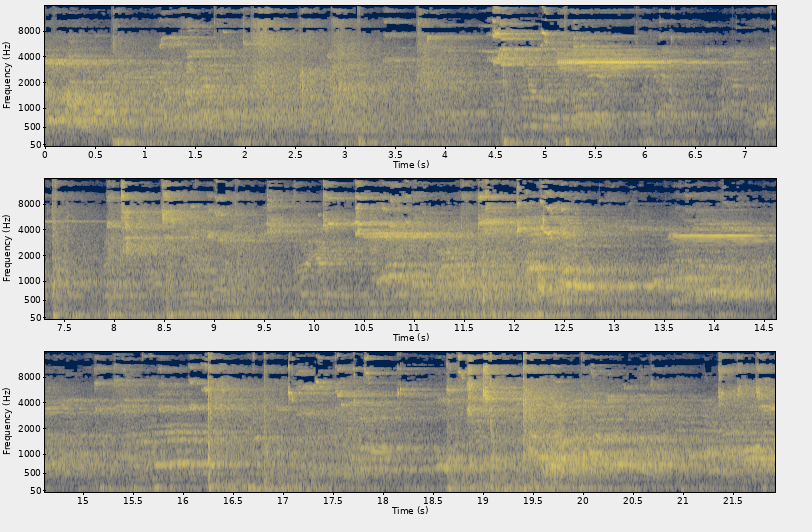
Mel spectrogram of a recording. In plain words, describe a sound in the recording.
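Young men and women chatter and call out in a large echoing hall.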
